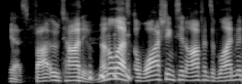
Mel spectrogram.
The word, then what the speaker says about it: Fautanu: the pronunciation there's four syllables Pacific island you pronounce V yes fanu nonetheless the Washington offensive lineman who Mike Tomlin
